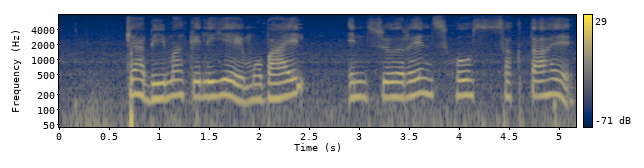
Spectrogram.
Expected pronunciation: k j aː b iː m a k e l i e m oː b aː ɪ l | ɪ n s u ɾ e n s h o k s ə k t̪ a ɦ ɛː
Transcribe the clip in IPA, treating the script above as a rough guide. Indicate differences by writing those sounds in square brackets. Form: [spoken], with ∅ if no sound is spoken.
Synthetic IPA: k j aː b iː m a k e l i e m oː b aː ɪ l | ɪ n s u ɾ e n s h o [∅] s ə k t̪ a ɦ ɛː

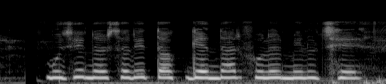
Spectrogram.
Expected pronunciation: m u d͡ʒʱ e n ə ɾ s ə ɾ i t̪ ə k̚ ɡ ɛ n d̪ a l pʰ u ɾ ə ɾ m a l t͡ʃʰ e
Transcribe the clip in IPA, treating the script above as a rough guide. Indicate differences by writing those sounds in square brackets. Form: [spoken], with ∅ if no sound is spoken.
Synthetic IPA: m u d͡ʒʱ e n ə ɾ s ə ɾ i t̪ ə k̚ ɡ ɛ n d̪ a [ɾ] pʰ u [l] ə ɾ m [i] l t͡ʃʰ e

